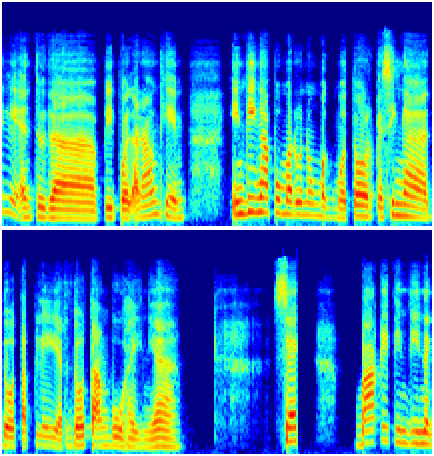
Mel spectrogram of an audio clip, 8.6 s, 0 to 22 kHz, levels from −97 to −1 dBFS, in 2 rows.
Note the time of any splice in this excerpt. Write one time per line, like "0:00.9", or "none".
0:07.3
